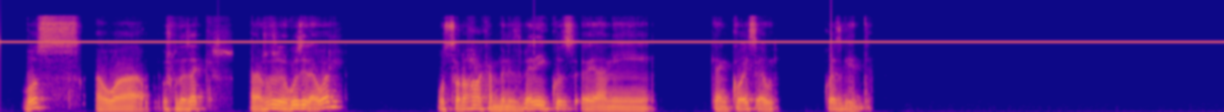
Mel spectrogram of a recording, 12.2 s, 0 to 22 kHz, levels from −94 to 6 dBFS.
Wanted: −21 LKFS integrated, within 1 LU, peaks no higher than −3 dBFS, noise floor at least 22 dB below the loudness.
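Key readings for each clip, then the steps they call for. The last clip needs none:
number of dropouts 3; longest dropout 1.1 ms; interfering tone 4,700 Hz; level of the tone −27 dBFS; integrated loudness −23.5 LKFS; sample peak −7.5 dBFS; target loudness −21.0 LKFS
→ repair the gap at 0:02.18/0:05.34/0:08.31, 1.1 ms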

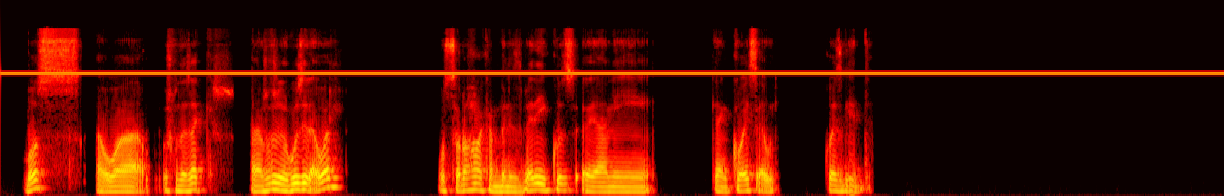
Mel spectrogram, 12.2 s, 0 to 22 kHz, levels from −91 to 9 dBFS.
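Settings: number of dropouts 0; interfering tone 4,700 Hz; level of the tone −27 dBFS
→ notch filter 4,700 Hz, Q 30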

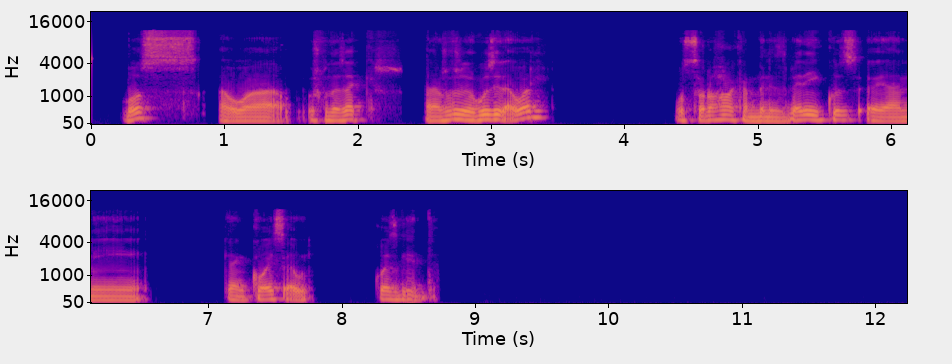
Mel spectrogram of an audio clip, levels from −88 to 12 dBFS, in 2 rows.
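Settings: interfering tone none found; integrated loudness −24.5 LKFS; sample peak −8.5 dBFS; target loudness −21.0 LKFS
→ level +3.5 dB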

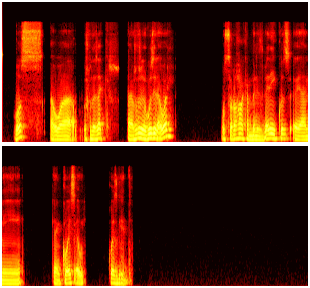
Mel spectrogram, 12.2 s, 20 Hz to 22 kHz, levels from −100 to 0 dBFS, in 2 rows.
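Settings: integrated loudness −21.0 LKFS; sample peak −5.0 dBFS; background noise floor −82 dBFS

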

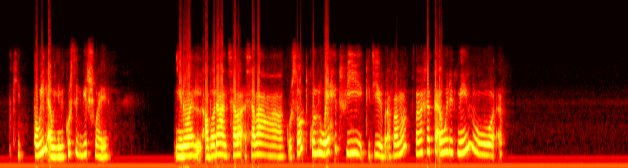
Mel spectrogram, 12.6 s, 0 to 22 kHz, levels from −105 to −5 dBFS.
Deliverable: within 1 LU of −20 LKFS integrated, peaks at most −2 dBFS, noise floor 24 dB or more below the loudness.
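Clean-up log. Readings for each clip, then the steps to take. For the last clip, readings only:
share of clipped samples 0.3%; peaks flattened at −13.5 dBFS; mains hum 50 Hz; hum harmonics up to 150 Hz; level of the hum −52 dBFS; integrated loudness −25.0 LKFS; sample peak −13.5 dBFS; target loudness −20.0 LKFS
→ clipped peaks rebuilt −13.5 dBFS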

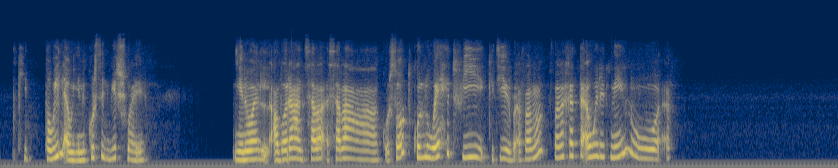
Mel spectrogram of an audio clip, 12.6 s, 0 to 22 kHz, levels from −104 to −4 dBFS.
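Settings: share of clipped samples 0.0%; mains hum 50 Hz; hum harmonics up to 150 Hz; level of the hum −52 dBFS
→ hum removal 50 Hz, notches 3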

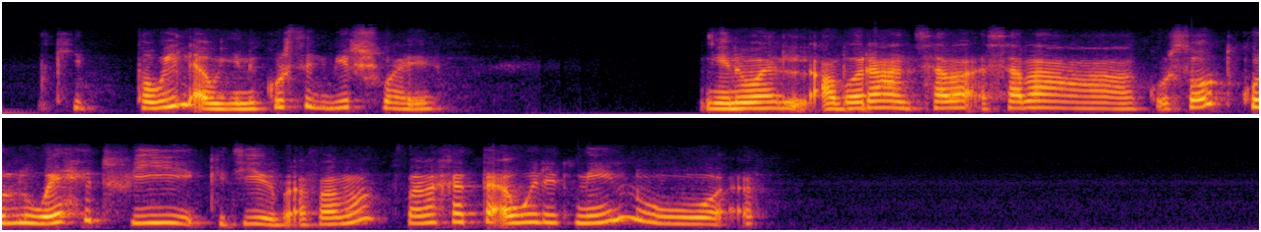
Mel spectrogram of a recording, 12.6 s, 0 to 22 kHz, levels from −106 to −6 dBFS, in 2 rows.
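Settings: mains hum none found; integrated loudness −25.0 LKFS; sample peak −8.5 dBFS; target loudness −20.0 LKFS
→ level +5 dB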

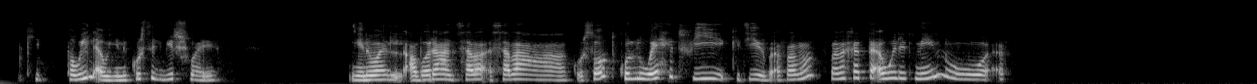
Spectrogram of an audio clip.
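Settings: integrated loudness −20.0 LKFS; sample peak −3.5 dBFS; background noise floor −74 dBFS

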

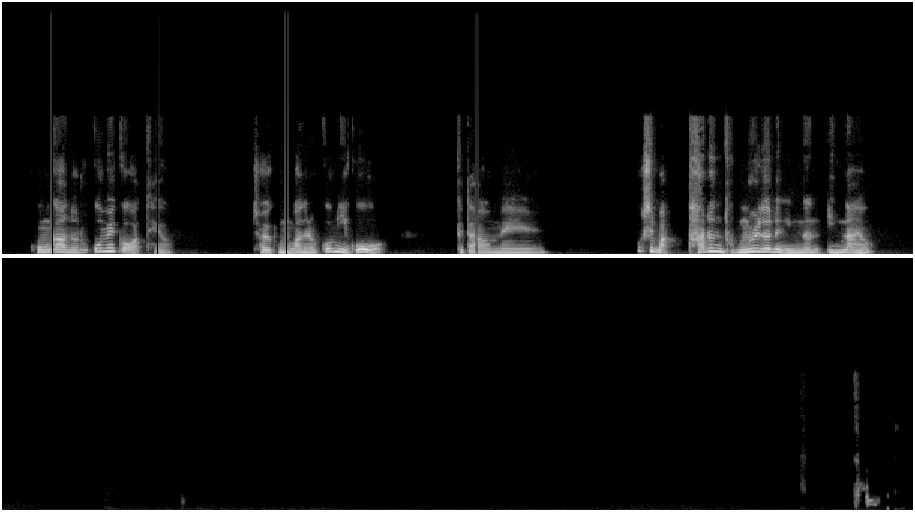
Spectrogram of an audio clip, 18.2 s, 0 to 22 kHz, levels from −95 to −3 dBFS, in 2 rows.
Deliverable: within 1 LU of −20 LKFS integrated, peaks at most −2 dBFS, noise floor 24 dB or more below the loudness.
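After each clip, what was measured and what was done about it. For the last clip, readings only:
number of dropouts 4; longest dropout 27 ms; integrated loudness −28.5 LKFS; sample peak −12.5 dBFS; target loudness −20.0 LKFS
→ repair the gap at 0:00.48/0:01.53/0:02.82/0:04.72, 27 ms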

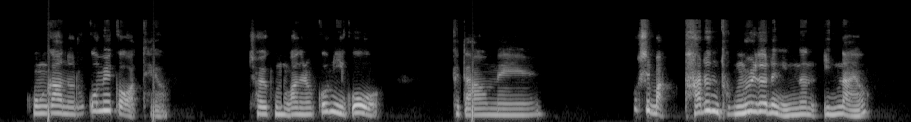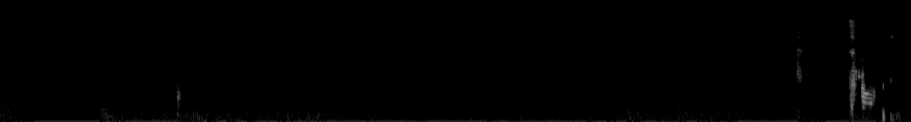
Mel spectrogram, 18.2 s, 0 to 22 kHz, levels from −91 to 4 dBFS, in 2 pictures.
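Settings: number of dropouts 0; integrated loudness −28.5 LKFS; sample peak −12.5 dBFS; target loudness −20.0 LKFS
→ level +8.5 dB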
